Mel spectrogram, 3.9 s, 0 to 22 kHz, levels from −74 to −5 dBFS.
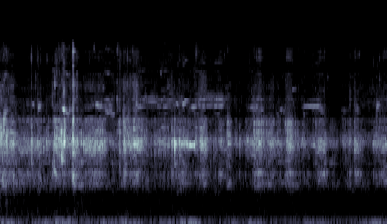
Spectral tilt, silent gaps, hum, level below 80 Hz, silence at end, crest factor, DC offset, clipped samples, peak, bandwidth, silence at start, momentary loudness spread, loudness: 3 dB/octave; none; none; -60 dBFS; 0 s; 26 dB; under 0.1%; under 0.1%; -6 dBFS; 11.5 kHz; 0 s; 15 LU; -28 LUFS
